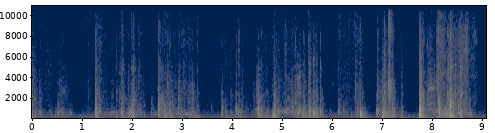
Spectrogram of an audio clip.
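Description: Shrink-wrapped cardboard trading-card boxes being lifted out of a case and handled: light, irregular knocks of cardboard on cardboard and rustling of the plastic wrap, with a few louder knocks near the end.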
